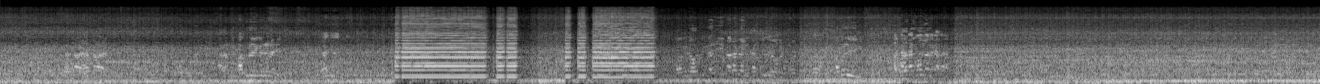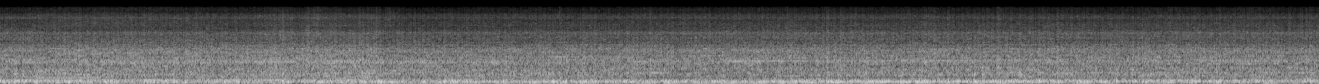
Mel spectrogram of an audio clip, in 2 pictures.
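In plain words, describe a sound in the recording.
A vehicle engine rumbles steadily with road noise while driving fast.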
